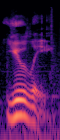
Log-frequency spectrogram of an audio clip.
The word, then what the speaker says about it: Yulee: Say it the way locals say it. Yulee.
